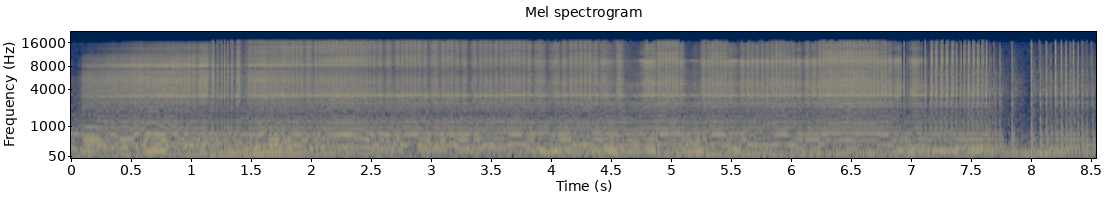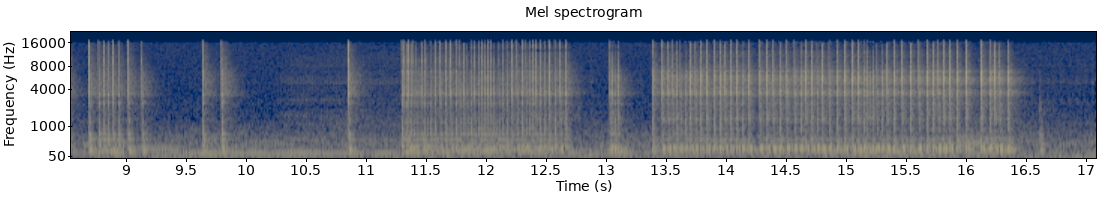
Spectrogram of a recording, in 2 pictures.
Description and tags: cupboard creak 2
A very long, drawn out creak. Perhaps slower than "cupboard creak 1" and with some different tones too.
creak, cupboard, door, hinge, kitchen, squeak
